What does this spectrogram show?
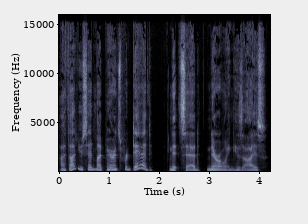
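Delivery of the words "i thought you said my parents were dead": put-on much higher, wary child; suspicious boy. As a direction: question him warily.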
